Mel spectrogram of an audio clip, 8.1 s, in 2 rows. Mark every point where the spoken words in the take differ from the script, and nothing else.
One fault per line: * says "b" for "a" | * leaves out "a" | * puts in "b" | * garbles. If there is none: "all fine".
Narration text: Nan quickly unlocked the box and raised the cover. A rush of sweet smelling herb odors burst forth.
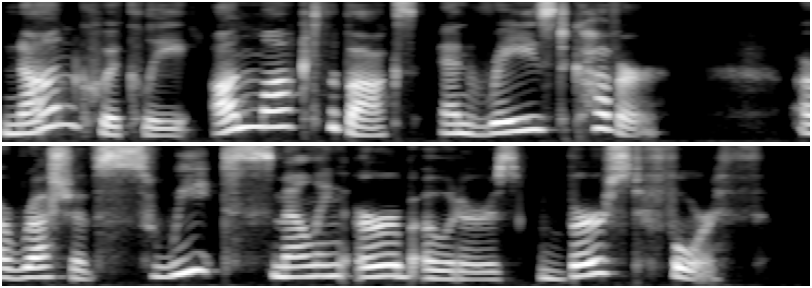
* leaves out "the"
